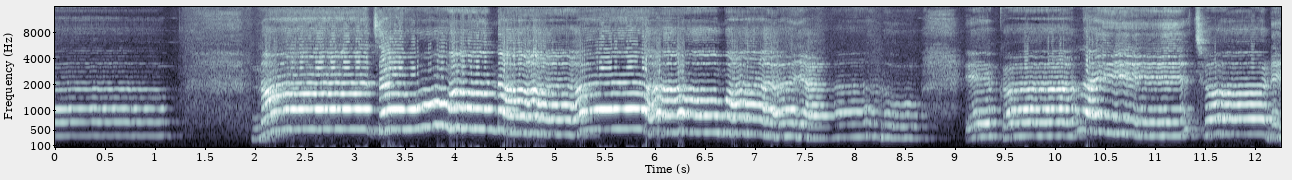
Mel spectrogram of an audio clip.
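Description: A woman singing unaccompanied, holding long notes that slide up and down in pitch. She breaks for a breath about a second in, then sings on loudly, with another short break near the end.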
